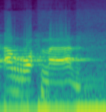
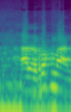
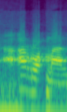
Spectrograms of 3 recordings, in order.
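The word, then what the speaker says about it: الرحمن: Seperti kita membaca Ar-Rahman, tidak ada yang membacanya Al-Rahman, bacanya harus Ar-Rahman, kan gitu ya.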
